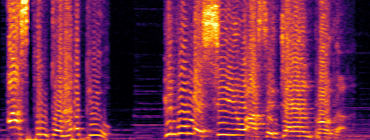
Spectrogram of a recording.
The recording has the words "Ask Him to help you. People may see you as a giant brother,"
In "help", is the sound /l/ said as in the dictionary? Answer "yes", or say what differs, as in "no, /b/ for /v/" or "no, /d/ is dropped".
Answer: yes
